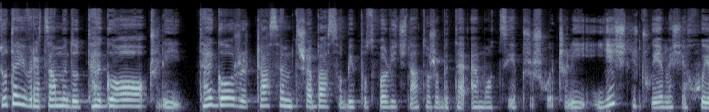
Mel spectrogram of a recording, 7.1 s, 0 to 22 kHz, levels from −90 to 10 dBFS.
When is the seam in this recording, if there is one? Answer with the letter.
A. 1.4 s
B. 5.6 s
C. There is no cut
A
